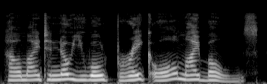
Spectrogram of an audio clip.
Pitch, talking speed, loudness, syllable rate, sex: 200 Hz, 245 wpm, -16 LUFS, 4.8 syllables/s, female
